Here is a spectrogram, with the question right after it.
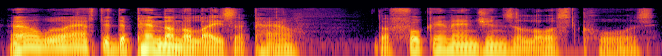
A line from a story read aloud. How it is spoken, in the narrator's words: Heaving a weary sigh, George said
